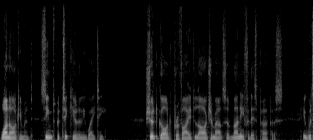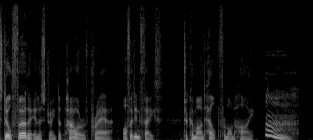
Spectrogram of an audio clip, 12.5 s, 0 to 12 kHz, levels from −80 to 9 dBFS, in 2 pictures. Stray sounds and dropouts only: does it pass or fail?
fail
